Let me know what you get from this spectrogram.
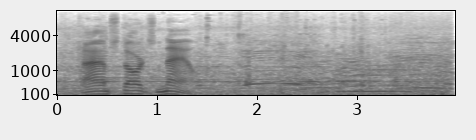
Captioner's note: cattle mooing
